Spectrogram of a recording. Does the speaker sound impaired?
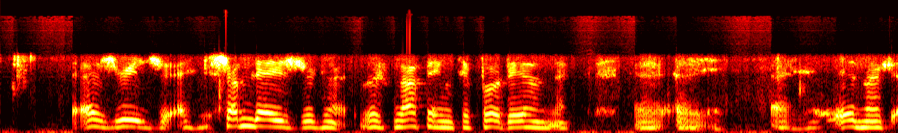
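Yes: speech impediment after stroke, mild; stroke a couple of years ago; about two years post-stroke, doing okay, cannot read own diaries since stroke; some words may need clarifying, son Chess offers to clarify.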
